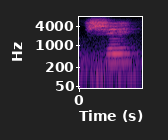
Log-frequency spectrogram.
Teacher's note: It sounds like the sh in English only with flatter lips. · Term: consonant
